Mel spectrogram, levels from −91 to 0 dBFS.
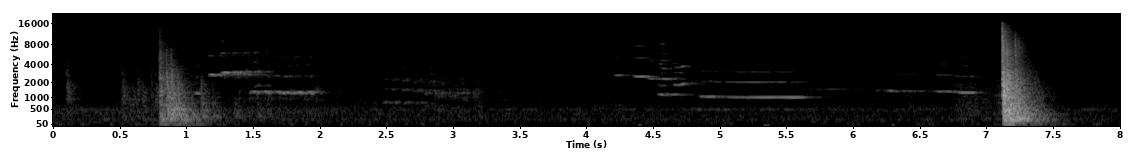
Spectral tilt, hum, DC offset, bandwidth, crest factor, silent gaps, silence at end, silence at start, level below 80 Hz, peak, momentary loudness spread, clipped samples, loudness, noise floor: -3.5 dB/octave; none; under 0.1%; 16 kHz; 30 dB; none; 0.55 s; 0.8 s; -72 dBFS; -18 dBFS; 27 LU; under 0.1%; -40 LUFS; -79 dBFS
